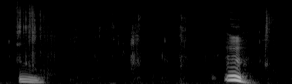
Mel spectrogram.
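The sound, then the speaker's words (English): Crisp crunching comes from someone biting and chewing a plain cracker topped with white sturgeon caviar and creme fraiche. Several short, soft crunches fall between two louder appreciative vocal hums. “White sturgeon. White sturgeon. With a little bit of creme fraiche on the fucking plainest cracker we could find.”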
